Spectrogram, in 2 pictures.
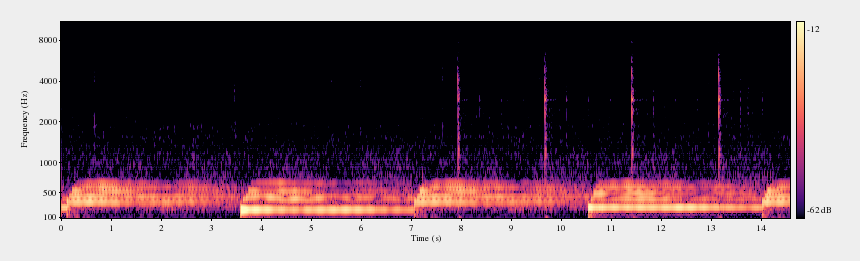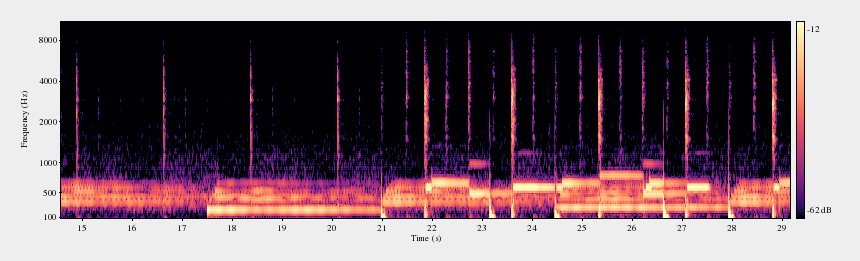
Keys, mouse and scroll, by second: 0.5-1.6 middle drag, 2.2 middle click, 8.1-10.2 middle drag, 11.7-12.9 middle drag, 13.6 2, 16.3 click, 16.8 middle click, 17.5 middle click, 18.3-21.0 middle drag, 22.3 middle click, 22.8-26.8 middle drag, 27.0 middle click, 28.0-29.1 middle drag.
